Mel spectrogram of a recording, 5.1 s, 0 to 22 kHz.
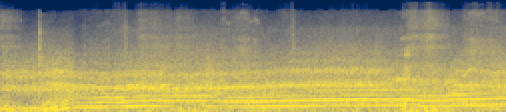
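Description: A 2016 Mazda MX5 drifting in Forza Horizon 2, its engine droning steadily while tires squeal through long sliding swings, the pitch rising gradually as the car holds the drift.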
